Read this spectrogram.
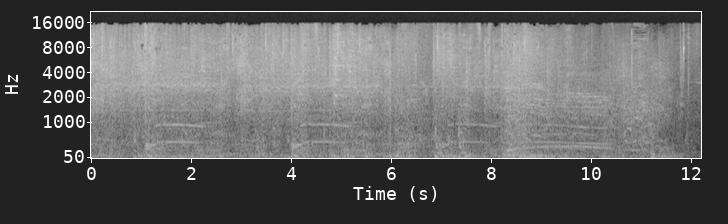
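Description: A large beast growls and roars.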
